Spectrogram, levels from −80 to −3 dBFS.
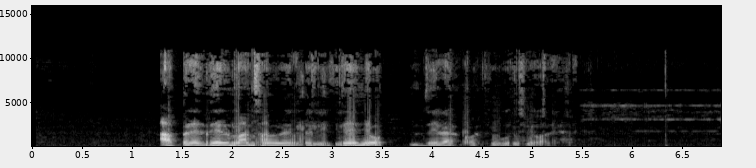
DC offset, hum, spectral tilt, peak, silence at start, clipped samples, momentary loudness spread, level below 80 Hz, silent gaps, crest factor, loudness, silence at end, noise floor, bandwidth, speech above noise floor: under 0.1%; none; -5 dB/octave; 0 dBFS; 1.3 s; under 0.1%; 17 LU; -56 dBFS; none; 28 dB; -25 LUFS; 0.95 s; -66 dBFS; 11.5 kHz; 40 dB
